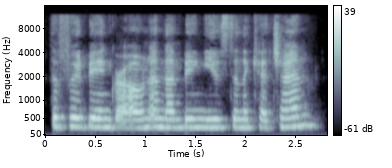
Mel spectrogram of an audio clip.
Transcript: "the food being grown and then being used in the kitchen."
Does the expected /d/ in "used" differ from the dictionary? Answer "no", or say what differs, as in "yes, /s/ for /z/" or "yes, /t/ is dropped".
no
